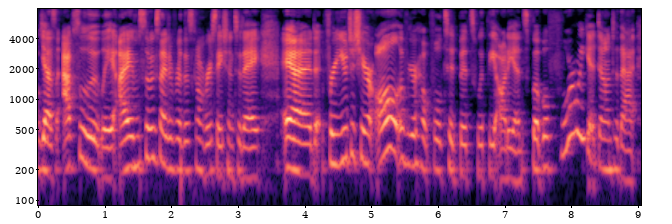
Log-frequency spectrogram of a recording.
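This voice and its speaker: A woman's voice: medium pitch, dry recording, studio quality. A woman hosting a podcast, reading an upbeat scripted intro and then welcoming her guest with enthusiasm. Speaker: podcast host.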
